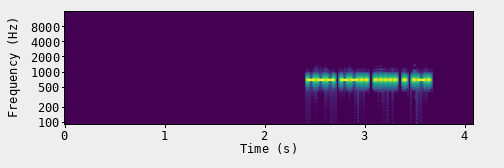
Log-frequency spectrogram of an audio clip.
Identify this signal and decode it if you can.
Morse code, heard as a keyed tone, about 52 wpm, 700 Hz. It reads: OZ5ER
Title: DXCC-100 Call Signs - 5 Characters - Repeated 3x - 50wpm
